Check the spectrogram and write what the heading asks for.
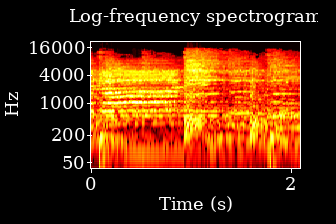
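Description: Live gospel worship band playing: a group of voices singing a praise song together over keyboard, electric guitar and drums, with a few drum strokes.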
